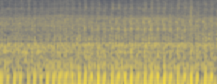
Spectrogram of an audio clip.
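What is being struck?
Nothing is struck.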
